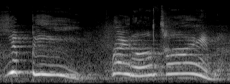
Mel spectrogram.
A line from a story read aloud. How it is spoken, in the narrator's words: they heard the dinner bells chime and called out together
